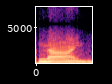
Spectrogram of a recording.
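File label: "nine", female; MacCribbage; InterStellar MacCribbage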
